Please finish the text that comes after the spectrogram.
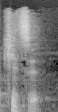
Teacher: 키드즈라고 할 수도 있지만 키즈 드가 탈락할 수가 있습니다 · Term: 드 탈락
